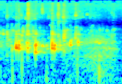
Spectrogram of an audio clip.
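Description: Homemade kombucha trickles into a glass in a short, faint pour, with a few light splashy drips standing out over a soft liquid stream.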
